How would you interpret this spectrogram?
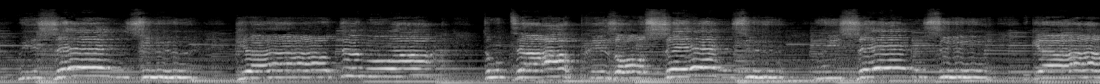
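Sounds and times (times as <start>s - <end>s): instrumental backing with bass: 0.0s - 11.0s
woman singing: 0.0s - 11.0s.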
